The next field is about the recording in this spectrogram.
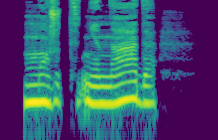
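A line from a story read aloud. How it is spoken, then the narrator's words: Pitiful voice. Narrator (Russian): жалким голосом произнесла Ко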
